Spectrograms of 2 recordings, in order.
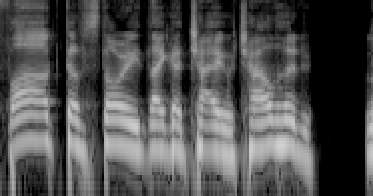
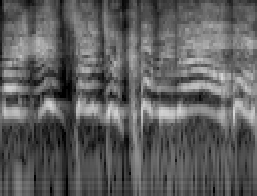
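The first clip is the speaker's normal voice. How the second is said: mock very high, rushed shriek of panic. Recounting getting stuck while peeing, the speaker reenacts screaming in panic.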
